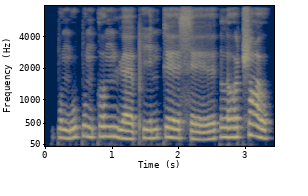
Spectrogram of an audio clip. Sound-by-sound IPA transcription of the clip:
p ʊ˨˩ ŋ u˥ p ʊ˥˩ ŋ k ɤ˥ ŋ n̪ ɥ ɛ˨˩ pʰ i˧˥ n k e˥˩ ɪ̯ s e˨˩˦ ɪ̯ | l ɤ˧˥ ʈ͡ʂ ɑ˥˩ ʊ̯

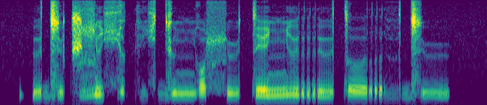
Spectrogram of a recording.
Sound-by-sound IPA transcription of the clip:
ʔ ɨ˨ d͡z ʉ˨ t͡ʃ ɮ ɨ˦ ç ə˨ k e̤˨ ç d ʉ˨ ɲ ɔ˨ ɬ ʉ˨ t e˦ ɲ ɨ˦ r ɨ˦ t ɤ˨ r ə̤˦ d͡z ʉ˨

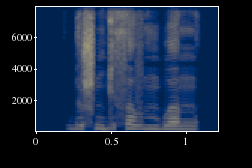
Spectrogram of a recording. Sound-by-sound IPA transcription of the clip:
ɡ ɘ ʂ ŋ ɡ i s ɐ v m b ɐ n

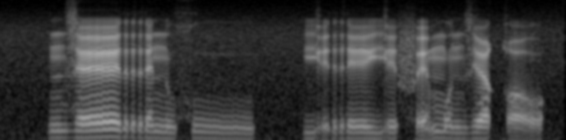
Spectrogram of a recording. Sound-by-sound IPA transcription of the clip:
n z ɛː r ɛ n u x uː | j ḛ r eː j e f ɛ̰ m o n z ɪː q ɔ̰

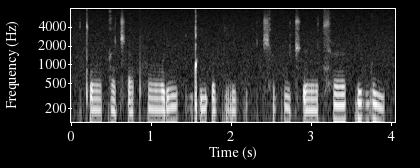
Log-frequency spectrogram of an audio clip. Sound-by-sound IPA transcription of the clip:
tʼ oː˨ k ɐ˨ t͡ʃʼ ɐ˨ pʰ oː˨ ɾʲ u˧ | ǃʼ i˨ ʔ ø˨ kʷ r i˨ kʷ | t͡ʃʰ ə˨ kʷ u˨ t͡ʃʼ øː˨ t͡sʰ ə˞˦ | ɾ i˦ ɡʷ i˦˨

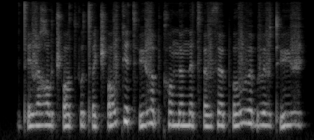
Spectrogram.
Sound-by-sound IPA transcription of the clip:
tʼ e v ɛ ʁ ɔ w t͡ʃʼ ɔ t͡sʼ u tʼ ə t͡ʃʼ ɔ v k e t͡sʼ y v a p kʰ ɔ n̪ œ n̪ ɛ t͡sʼ œ v θ œ pʼ o v β œ b β ø v tʼ y v

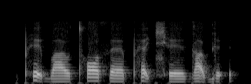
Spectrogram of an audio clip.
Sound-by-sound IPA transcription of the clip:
pʰ ḛ˦˨ b a˨ ʊ̯ tʰ ɔ˦ θ ɛ˨ pʰ ɛ̰˦˨ t͡ɕʰ e˨ ɪ̯ ɡ a̰˦˨ ʊ̯ ɡ ɪ˦ ʔ

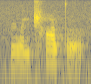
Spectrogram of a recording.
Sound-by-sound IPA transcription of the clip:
ɻ w ə˧˥ n ʈ͡ʂʰ ɑ˥ ʊ̯ t̪ ɤ̰˨˩˦

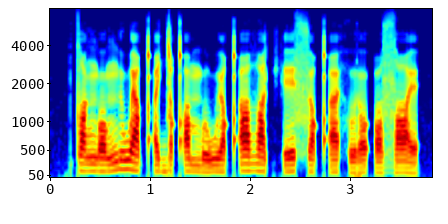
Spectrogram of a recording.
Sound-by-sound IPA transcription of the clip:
tˤ ʉ ŋ ɔ ŋ ʉ w æ qʼ e ɟ ʉ qʼ ɔ m ʊ w ʉ qʼ e ðˤ ɛ t͡ʃʼ e s o qʼ ɛ h ʊ ɾ ɔ ʔ ʊ zˤ ɛ

